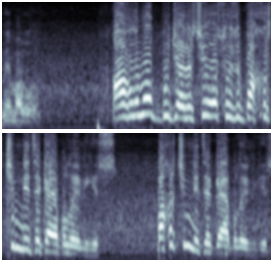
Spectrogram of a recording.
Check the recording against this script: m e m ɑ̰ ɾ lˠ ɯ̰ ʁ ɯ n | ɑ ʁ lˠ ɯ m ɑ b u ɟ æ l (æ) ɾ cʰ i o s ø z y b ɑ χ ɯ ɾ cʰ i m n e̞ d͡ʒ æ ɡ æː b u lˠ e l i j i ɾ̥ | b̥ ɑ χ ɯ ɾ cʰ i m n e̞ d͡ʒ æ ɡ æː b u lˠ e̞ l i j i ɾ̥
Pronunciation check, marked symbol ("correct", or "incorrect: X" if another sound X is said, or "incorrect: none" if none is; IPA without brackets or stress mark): incorrect: i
